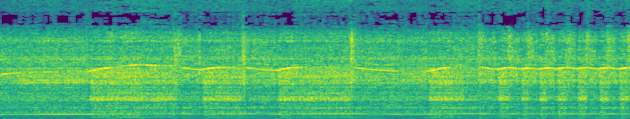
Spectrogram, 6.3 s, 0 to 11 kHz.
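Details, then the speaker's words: Bissell PowerForce Helix 2191 upright vacuum, reassembled with an older Bissell hose, cap slightly loose: steady high motor whine with constant airflow rush, even pitch; works well. "It's ready to go for use though. So yeah, that actually works pretty well now."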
